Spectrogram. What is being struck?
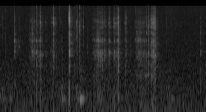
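Bar of soap cut with a blade.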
